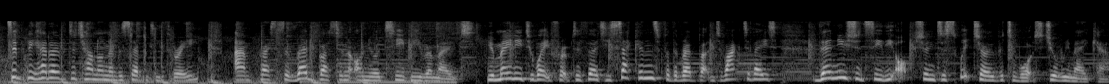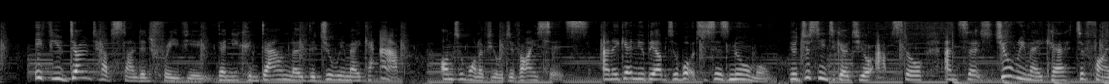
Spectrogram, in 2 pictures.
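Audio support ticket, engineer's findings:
Sound chopped by the voice detector, 0.00–0.28 s and 1.30–2.84 s: repeated holes filled with comfort noise, 119 ms lost in the first stretch and 480 ms in the second. Likely sender-side VAD toggling between sending and muting across quiet parts of the sound.

Sound dropped by the voice detector, 3.34 s: a 20 ms gap of steady comfort noise in place of the sound, 10 ms of it lost. Likely the sender's VAD classed quiet material as background and paused transmission until it retriggered.

Comfort noise in place of the background, at 4.76–4.88, 11.26–11.36, 15.24–15.36 and 18.86–18.98 s: the real background, about 23–33 dB below the loud parts, is swapped for smoother synthetic noise that is quieter by about 1, 3, 5 and 2 dB respectively. Likely DTX pauses with receiver-generated comfort noise. Band-limited to 8 kHz throughout, which fits a G.722 call path at 64 kbps.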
